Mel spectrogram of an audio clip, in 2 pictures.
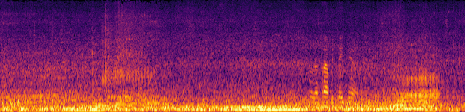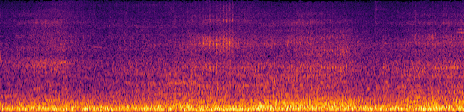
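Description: Car engines hum and idle nearby.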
